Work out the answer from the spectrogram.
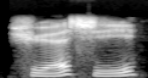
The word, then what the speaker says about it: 学习: To learn or to study becomes 学习, where 学习 is pronounced with a mid-rising tone on both E and I.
